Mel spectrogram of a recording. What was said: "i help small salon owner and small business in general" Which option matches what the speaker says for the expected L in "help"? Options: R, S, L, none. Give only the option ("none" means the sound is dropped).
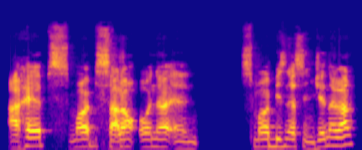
none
